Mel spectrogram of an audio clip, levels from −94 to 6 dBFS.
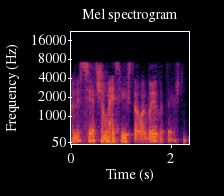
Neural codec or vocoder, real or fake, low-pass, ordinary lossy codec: codec, 16 kHz, 0.5 kbps, X-Codec, HuBERT features, trained on general audio; fake; 7.2 kHz; MP3, 32 kbps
